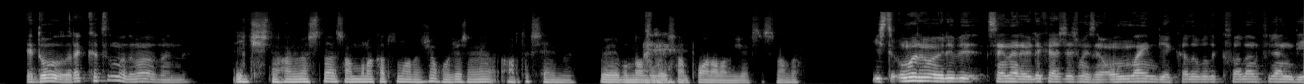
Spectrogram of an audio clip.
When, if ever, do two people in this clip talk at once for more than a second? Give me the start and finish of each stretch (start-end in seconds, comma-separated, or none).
none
